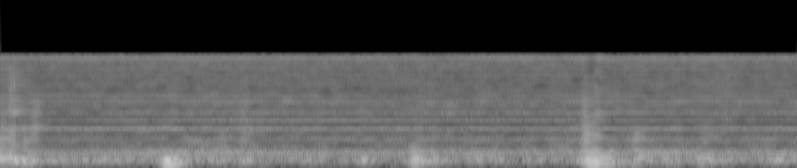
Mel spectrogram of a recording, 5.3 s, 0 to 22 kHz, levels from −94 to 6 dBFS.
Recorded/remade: remade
